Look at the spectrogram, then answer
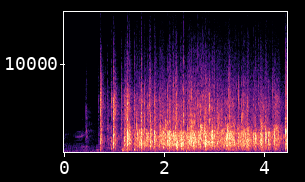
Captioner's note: applause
